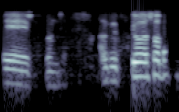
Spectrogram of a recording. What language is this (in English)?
Nepali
